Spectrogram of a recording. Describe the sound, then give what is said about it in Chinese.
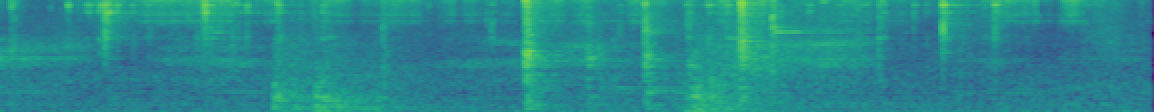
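A car being locked, recorded on a mobile phone: keys jangle and clink in several short bursts, with sharp metallic clicks and a brief high chirp, fairly quiet with no voices. “如果好的话，就可以让各位听听锁车的 ASMR。”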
